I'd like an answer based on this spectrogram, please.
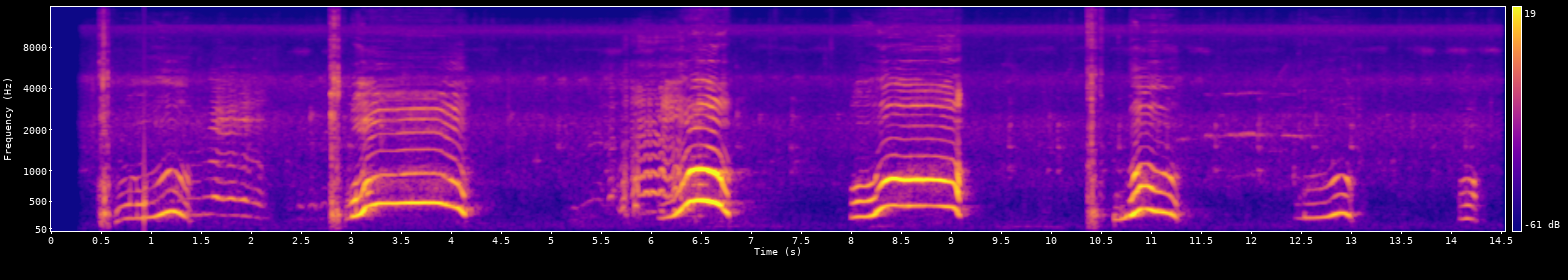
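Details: Goats bleating in a series of loud, wavering, nasal calls, each about a second long, some rising then falling in pitch, with short quiet gaps and a few brief clicks between them.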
